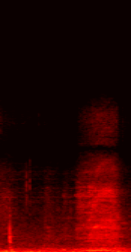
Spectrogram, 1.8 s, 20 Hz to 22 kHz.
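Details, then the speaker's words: 2025 Robalo 246 Cayman with the boat afloat: the electric trim tab actuators run with a short, steady motor hum over low hull and water rumble. They are used to balance an uneven load. Normal actuator operation. "That is the electric actuators being activated. And it's really more for balancing your load."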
